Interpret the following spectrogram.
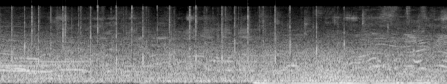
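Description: A large street crowd shouting and cheering, many voices at once, with scattered sharp claps or clicks. A deep low rumble joins about two and a half seconds in.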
